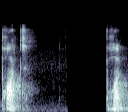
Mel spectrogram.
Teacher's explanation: the same thing in pot pot the initial sound pot is aspirated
